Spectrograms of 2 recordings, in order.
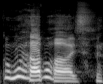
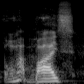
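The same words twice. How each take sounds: First: The voice cracks and wavers between pitches. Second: The voice is steady and does not crack.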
